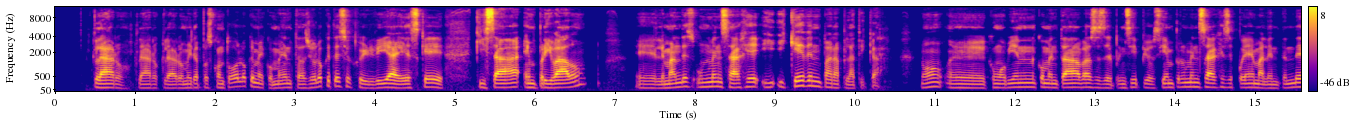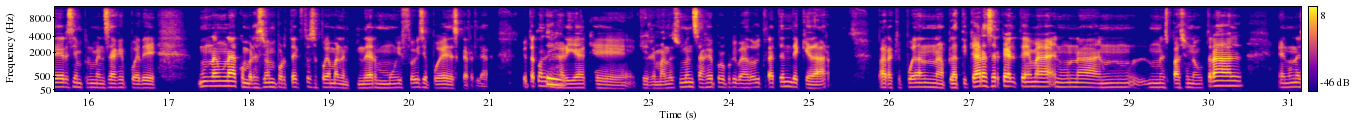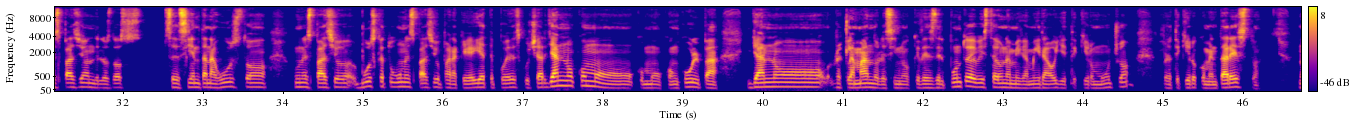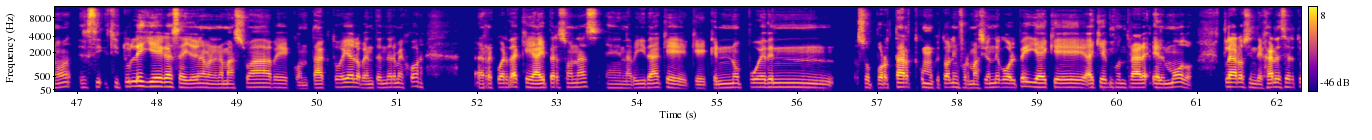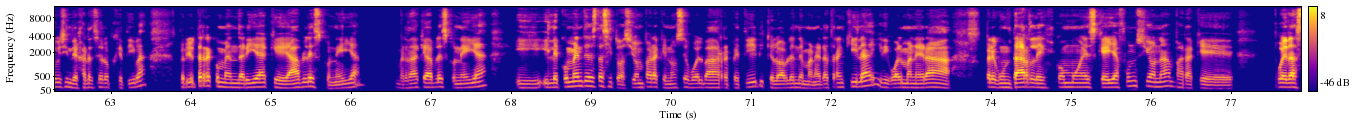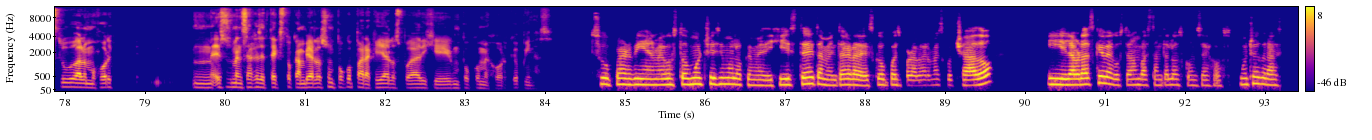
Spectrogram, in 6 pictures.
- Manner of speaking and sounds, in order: tapping; other noise
- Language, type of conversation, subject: Spanish, advice, ¿Cómo puedo resolver un malentendido causado por mensajes de texto?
